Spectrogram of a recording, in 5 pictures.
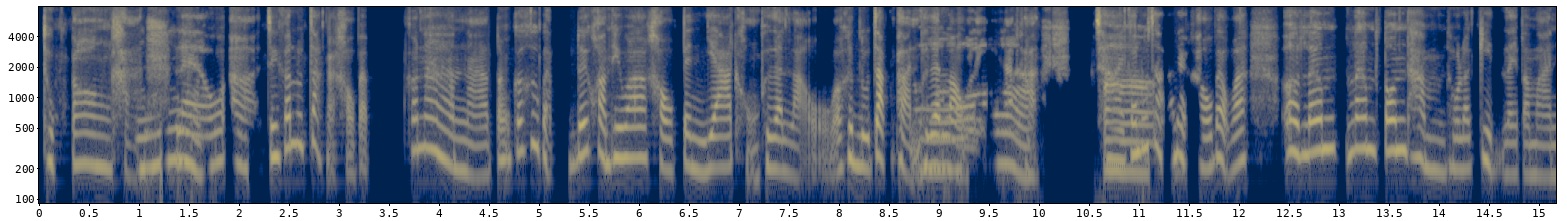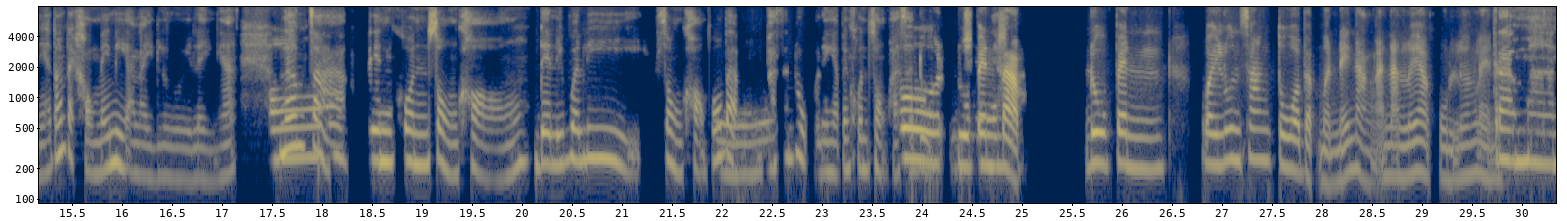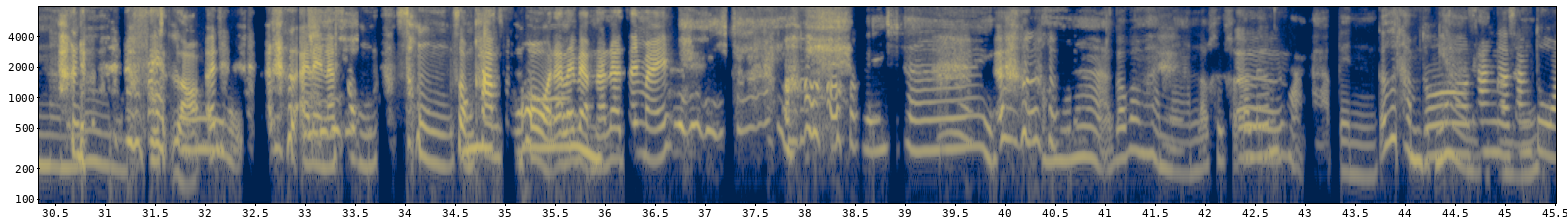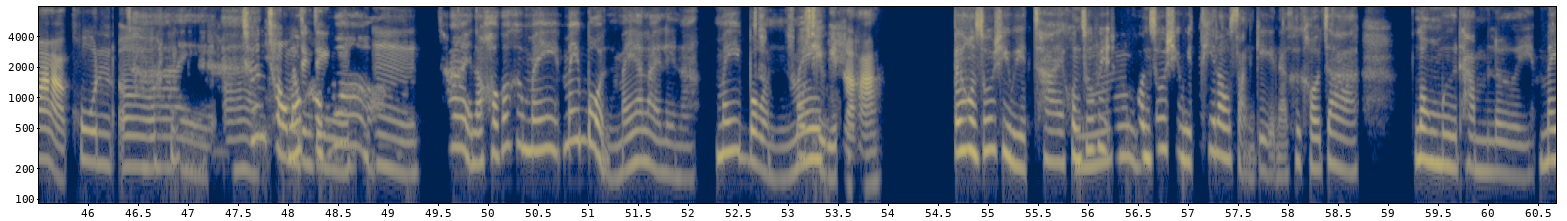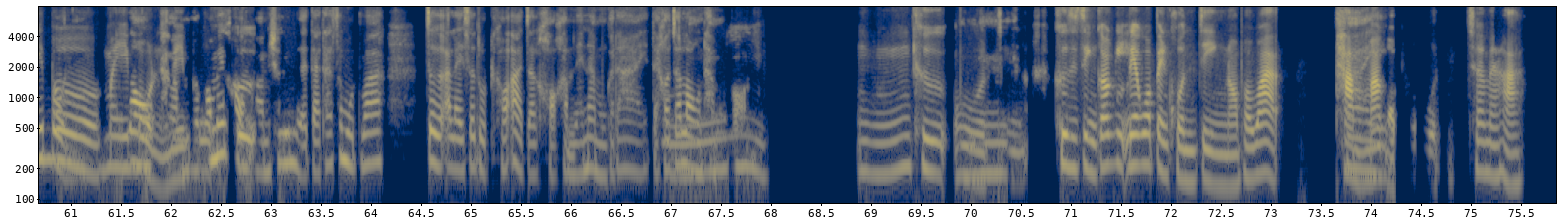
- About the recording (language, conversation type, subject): Thai, podcast, ความสัมพันธ์แบบไหนที่ช่วยเติมความหมายให้ชีวิตคุณ?
- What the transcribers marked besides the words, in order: laughing while speaking: "อา The The Flash เหรอ อะ อะไรนะ ส่ง ส่ง"; laugh; laughing while speaking: "ไม่ใช่"; laugh; chuckle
